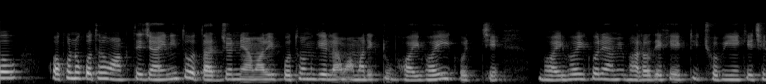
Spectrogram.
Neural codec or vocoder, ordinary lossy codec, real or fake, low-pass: none; AAC, 48 kbps; real; 7.2 kHz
